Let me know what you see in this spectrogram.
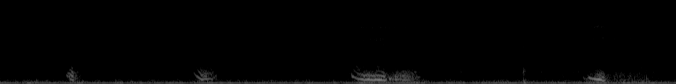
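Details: Snoring during sleep: soft snorting snores about every two seconds, some with a faint whistle, over a steady room hum.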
